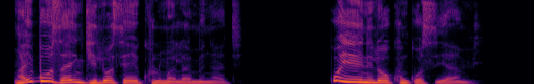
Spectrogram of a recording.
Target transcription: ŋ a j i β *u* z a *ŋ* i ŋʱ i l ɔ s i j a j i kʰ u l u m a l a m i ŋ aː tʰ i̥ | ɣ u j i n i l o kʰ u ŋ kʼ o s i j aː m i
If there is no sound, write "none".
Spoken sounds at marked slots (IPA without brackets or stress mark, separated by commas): u, none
